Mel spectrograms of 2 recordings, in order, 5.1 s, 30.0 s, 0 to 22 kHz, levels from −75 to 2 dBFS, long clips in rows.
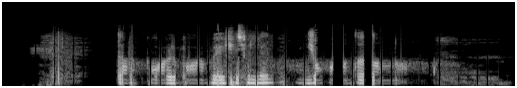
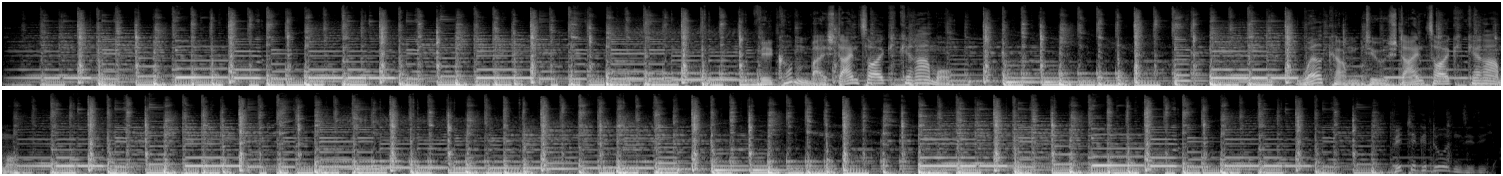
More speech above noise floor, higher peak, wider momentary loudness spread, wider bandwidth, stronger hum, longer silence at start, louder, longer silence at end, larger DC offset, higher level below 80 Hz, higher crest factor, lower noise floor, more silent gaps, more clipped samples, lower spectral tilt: about the same, 25 dB vs 22 dB; about the same, 0 dBFS vs 0 dBFS; first, 24 LU vs 6 LU; second, 7.6 kHz vs 17 kHz; neither; first, 0.35 s vs 0 s; about the same, -20 LUFS vs -18 LUFS; first, 0.3 s vs 0.15 s; second, under 0.1% vs 0.6%; second, -46 dBFS vs -20 dBFS; first, 22 dB vs 16 dB; about the same, -44 dBFS vs -41 dBFS; first, 0.98-1.09 s vs none; neither; about the same, -6.5 dB/octave vs -5.5 dB/octave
